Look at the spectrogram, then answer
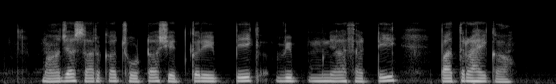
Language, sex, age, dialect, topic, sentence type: Marathi, male, 18-24, Standard Marathi, agriculture, question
